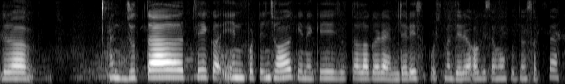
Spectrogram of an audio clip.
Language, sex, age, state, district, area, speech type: Nepali, female, 30-45, West Bengal, Alipurduar, rural, spontaneous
